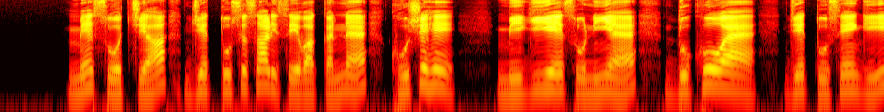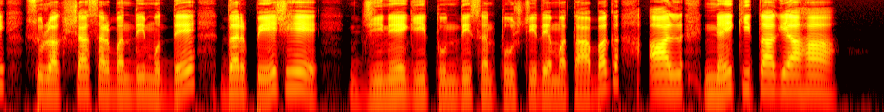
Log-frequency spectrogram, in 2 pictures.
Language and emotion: Dogri, surprised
